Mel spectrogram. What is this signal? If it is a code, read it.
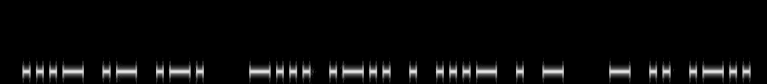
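Morse code, heard as a keyed tone, about 18 wpm, 600 Hz. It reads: VAR BLEVET TIL
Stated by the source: Slow (QRS) Morse practice at 18 wpm, CW med Gnister.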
